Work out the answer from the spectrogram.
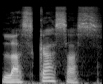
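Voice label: the houses, spanish, male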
